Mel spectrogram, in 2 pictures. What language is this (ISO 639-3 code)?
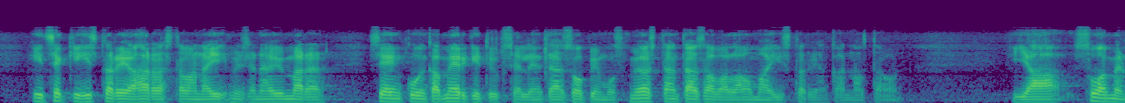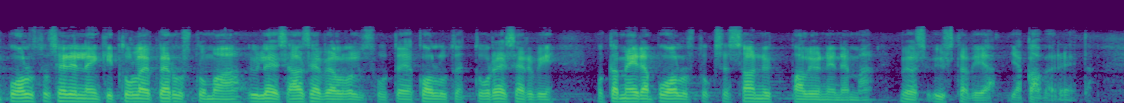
fin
